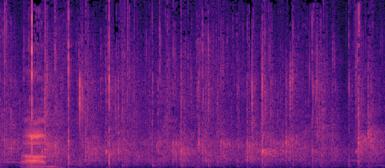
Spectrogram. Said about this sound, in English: I don't want to judge us, but I think some of you cheered more for the Seahawks than that.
